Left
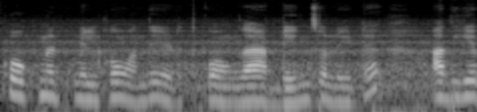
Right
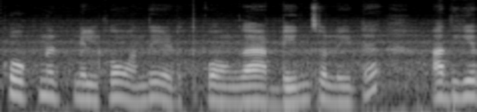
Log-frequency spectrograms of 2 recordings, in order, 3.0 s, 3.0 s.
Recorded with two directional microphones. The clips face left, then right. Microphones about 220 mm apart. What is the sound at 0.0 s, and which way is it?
A woman's voice, 25° right (ahead or behind).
